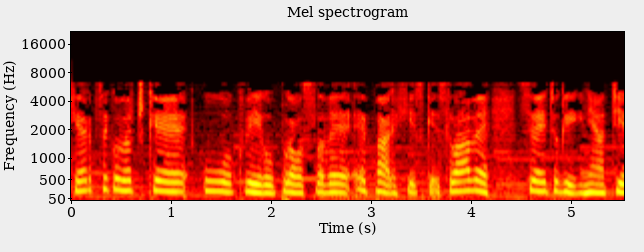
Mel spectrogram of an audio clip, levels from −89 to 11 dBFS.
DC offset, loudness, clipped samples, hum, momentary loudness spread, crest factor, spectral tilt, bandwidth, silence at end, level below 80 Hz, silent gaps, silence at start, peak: under 0.1%; -19 LUFS; under 0.1%; none; 6 LU; 14 dB; -6.5 dB/octave; 6.6 kHz; 0 s; -48 dBFS; none; 0 s; -4 dBFS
